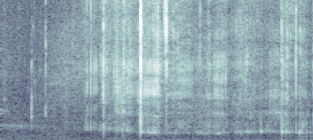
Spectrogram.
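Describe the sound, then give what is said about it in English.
Popcorn crunches in quiet, close chewing, with a few crisp bites and soft, irregular munching between them. “I'm just a tad bit hungry, so I'll be muting my mic and eating popcorn while you talk at certain points.”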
